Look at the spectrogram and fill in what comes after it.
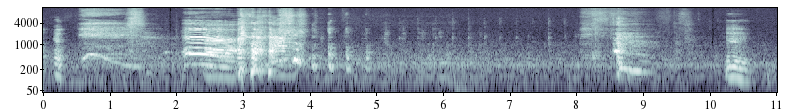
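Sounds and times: person laughing: 2.5s - 9.2s.

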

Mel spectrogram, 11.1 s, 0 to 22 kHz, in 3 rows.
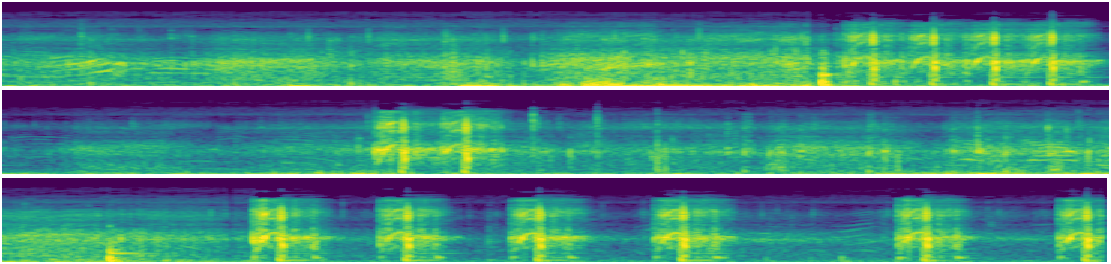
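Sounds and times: wind rumbling on microphone: 0.8s - 2.9s
airsoft gunshots: 2.8s - 3.7s, 5.0s - 5.4s, 8.2s - 11.0s.

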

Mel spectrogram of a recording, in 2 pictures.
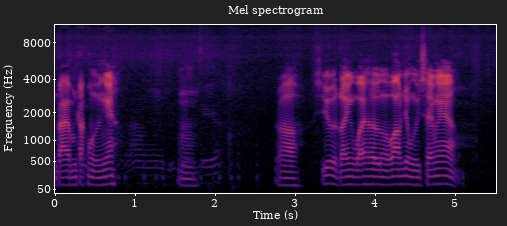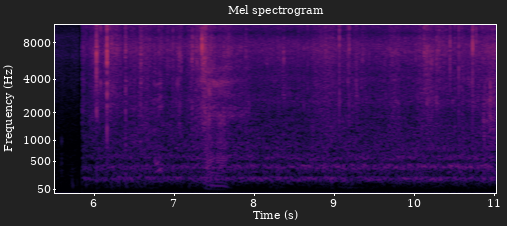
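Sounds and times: honeybees buzzing: 5.8s - 11.0s.

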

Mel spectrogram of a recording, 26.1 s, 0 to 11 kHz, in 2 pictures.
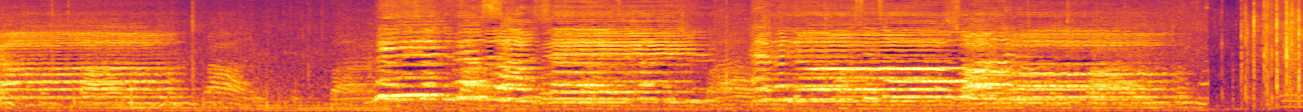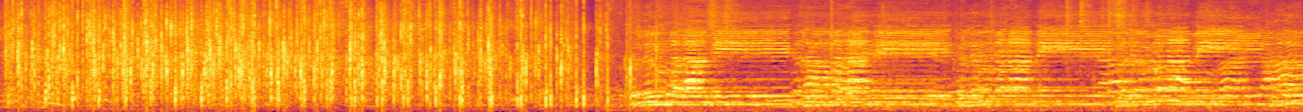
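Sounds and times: voices singing a cappella: 0.0s - 12.1s, 19.2s - 26.0s
crowd applauding: 12.1s - 20.1s.

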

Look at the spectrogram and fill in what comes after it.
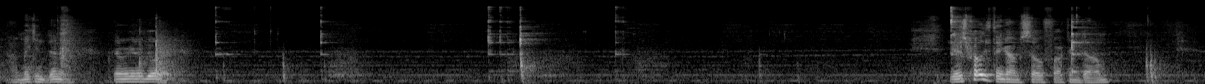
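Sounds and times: metal fork clinking on ceramic bowl: 2.1s - 3.4s, 4.9s - 5.4s, 9.5s - 9.8s, 10.7s - 11.0s.

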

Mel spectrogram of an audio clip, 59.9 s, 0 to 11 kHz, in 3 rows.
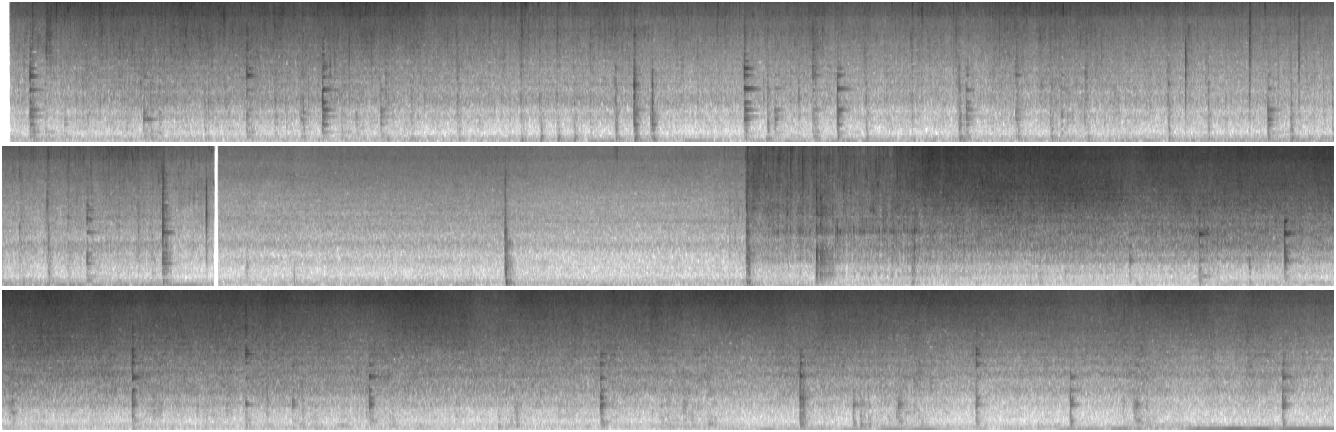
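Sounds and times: onions sizzling in hot oil: 0.2s - 59.9s
wooden spoon tapping pot: 11.1s - 13.1s.

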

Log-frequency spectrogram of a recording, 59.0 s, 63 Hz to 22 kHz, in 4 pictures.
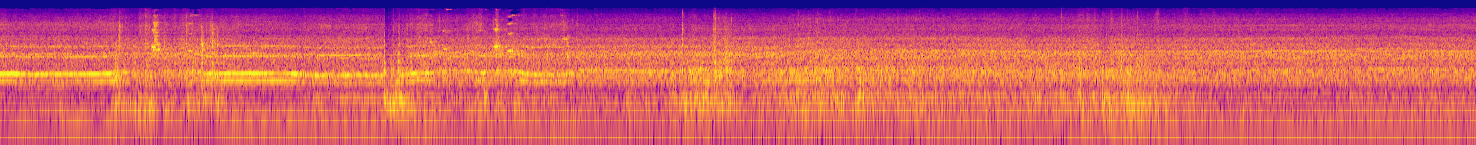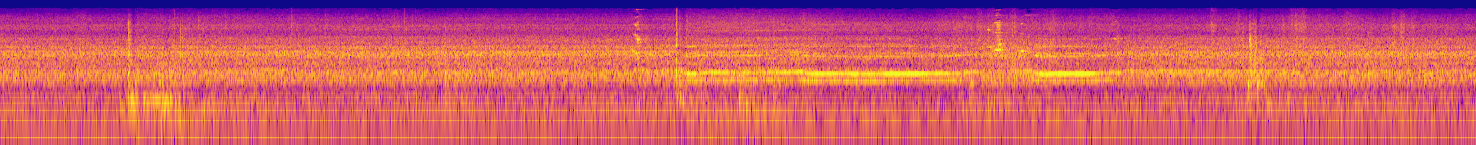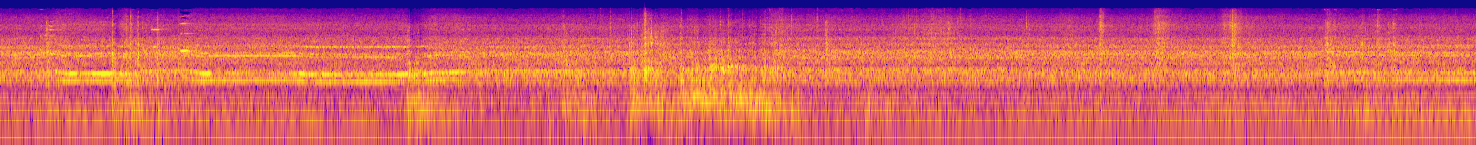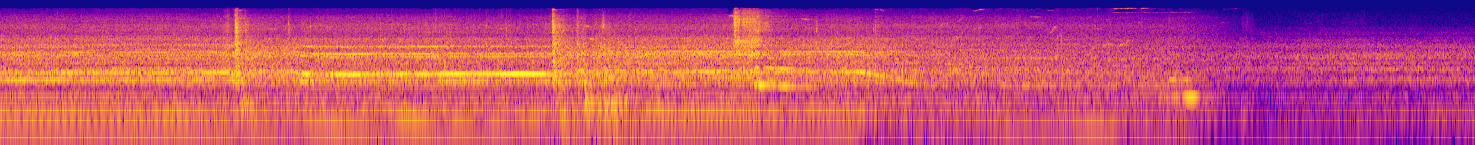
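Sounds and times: garbage truck engine idling: 0.0s - 59.0s
hydraulic whine: 0.0s - 59.0s
trash tumbling into hopper: 30.1s - 52.4s
cart knocking against truck: 35.2s - 38.4s.

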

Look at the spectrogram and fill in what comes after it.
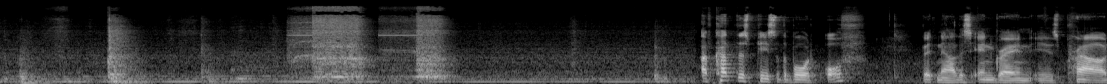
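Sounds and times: power drill running: 2.9s - 4.6s.

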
